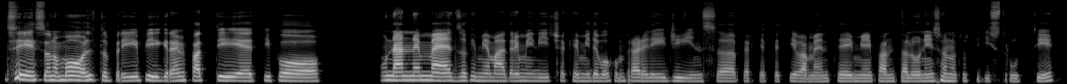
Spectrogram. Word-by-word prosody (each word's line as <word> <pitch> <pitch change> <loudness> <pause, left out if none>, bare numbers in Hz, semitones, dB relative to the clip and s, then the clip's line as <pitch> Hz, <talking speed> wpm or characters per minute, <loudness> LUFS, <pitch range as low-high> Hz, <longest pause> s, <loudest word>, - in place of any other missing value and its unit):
Sì, 225 -4 +5
sono 200 -1 +1
molto 200 -1 +3
pri 175 -1 -1
pigra, 180 -3 +1
infatti 180 0 +1
è 165 -1 +2
tipo 165 -3 +1 0.5
1 200 0 0
anno 195 +1 +7
e - - +4
mezzo 180 -3 +5
che 190 +2 -6
mia 175 -1 -4
madre 165 0 -1
mi 165 -1 -6
dice 165 0 -8
che 160 0 -8
mi 160 - -7
devo 160 -1 -4
comprare 165 -2 -4
dei 160 0 -5
jeans, 155 -2 -7 0.3
perché 145 -1 -13
effettivamente 140 +1 -7
i 150 - 0
miei 145 -1 -5
pantaloni 150 0 -4
sono 165 -2 -4
tutti 155 0 -16
distrutti, 145 +3 -8
165 Hz, 175 wpm, -24 LUFS, 155-185 Hz, 0.5 s, anno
